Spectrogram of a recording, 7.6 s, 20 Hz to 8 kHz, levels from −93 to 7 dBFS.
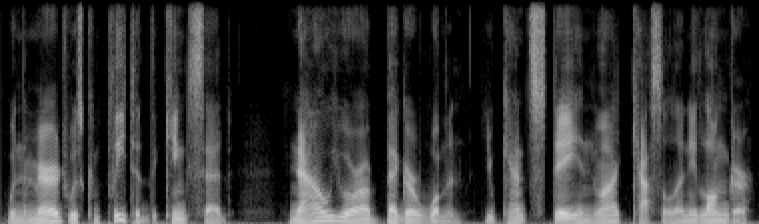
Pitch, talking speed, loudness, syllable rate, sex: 100 Hz, 175 wpm, -20 LUFS, 4.8 syllables/s, male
